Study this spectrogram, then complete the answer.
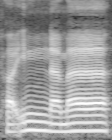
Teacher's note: ما مد منفصل ہے، تین الف کے برابر کھینچ کر پڑھیں گے۔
